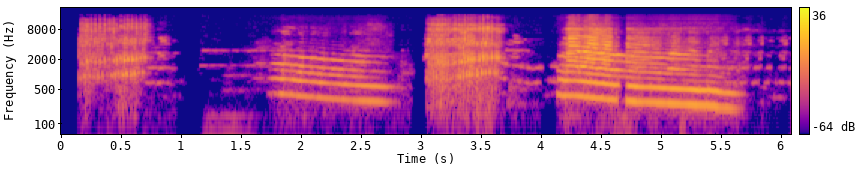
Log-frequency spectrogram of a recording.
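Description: Cartoon snoring sound effect, heard twice: each cycle is a rasping snore followed by a long falling whistle.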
